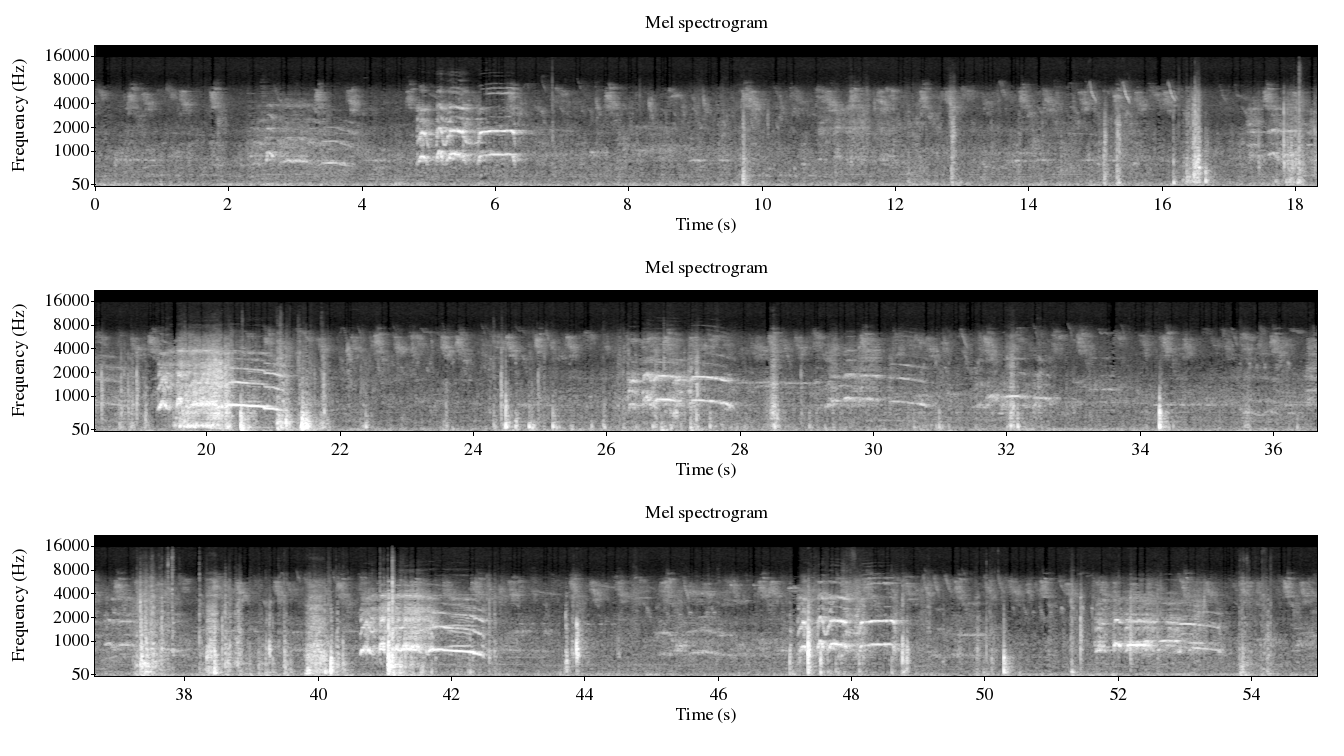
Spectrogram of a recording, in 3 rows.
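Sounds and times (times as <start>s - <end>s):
rooster crowing: 17.4s - 21.3s, 26.3s - 28.0s, 40.6s - 42.6s, 47.2s - 48.8s, 51.7s - 53.6s.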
